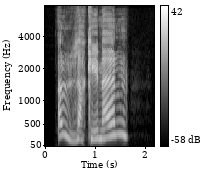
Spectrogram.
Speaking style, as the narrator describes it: cried the emperor

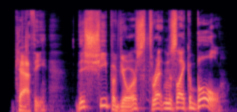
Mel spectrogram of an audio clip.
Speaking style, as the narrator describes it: Heathcliff laughed

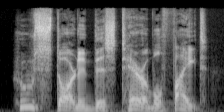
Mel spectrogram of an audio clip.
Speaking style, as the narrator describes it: asked the prince

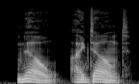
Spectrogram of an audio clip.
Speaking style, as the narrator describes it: In a flat voice, said

